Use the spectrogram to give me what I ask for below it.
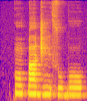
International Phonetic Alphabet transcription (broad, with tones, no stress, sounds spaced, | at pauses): k ɔ̃˧ k͡p a˧ d͡ʒ ĩ˨ s u˨ b o˧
